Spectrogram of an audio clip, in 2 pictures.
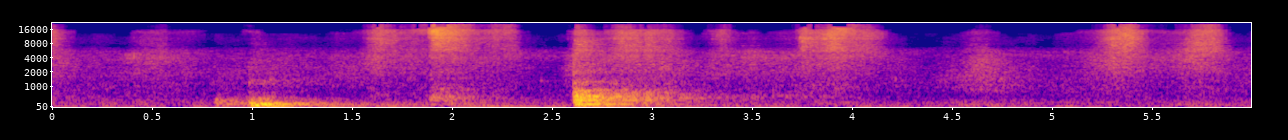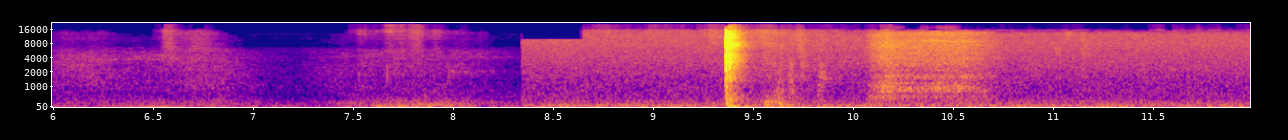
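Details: Several dull thumps and knocks in a room, then a sudden sharp whack with a brief whooshing rush and hollow background noise.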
